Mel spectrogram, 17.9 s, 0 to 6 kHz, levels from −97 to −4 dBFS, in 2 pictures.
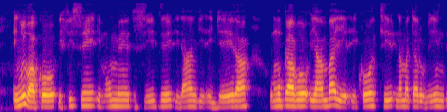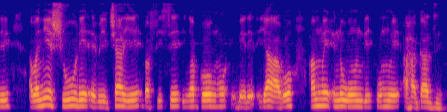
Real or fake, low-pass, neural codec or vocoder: fake; 5.4 kHz; codec, 16 kHz, 2 kbps, FunCodec, trained on LibriTTS, 25 frames a second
